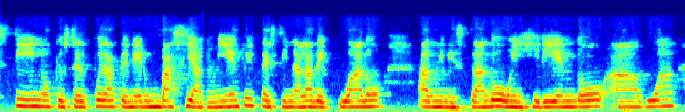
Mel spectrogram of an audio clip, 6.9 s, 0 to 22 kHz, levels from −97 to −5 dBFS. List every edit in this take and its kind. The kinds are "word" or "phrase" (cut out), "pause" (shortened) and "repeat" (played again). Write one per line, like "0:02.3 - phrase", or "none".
none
